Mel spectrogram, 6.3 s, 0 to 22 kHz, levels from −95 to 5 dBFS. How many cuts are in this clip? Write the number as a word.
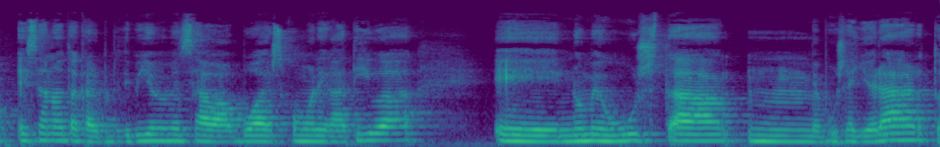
zero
